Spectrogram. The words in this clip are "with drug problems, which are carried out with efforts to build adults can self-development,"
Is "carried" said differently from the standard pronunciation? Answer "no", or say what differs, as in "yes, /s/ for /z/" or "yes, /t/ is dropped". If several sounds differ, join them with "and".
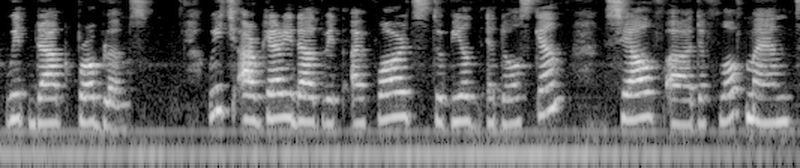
no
